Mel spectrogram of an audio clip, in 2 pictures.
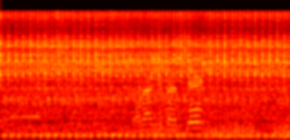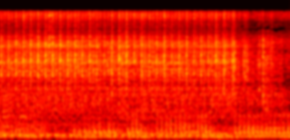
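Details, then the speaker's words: Yamaha Soul GT scooter, oil not changed for three months and nearly empty: loud, rough idle with a harsh mechanical clatter over the exhaust note; oil starvation with scored piston and cylinder. "kali ini ada pasien Yamaha Soul GT untuk belahan motornya dari suara mesin berisik guys"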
